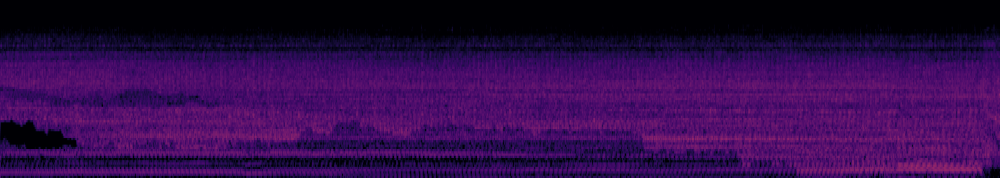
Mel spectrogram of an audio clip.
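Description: Corded Ryobi jigsaw running and cutting through a board, a steady buzzing saw noise with no break.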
